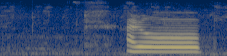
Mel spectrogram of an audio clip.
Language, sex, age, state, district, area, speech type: Assamese, female, 60+, Assam, Nagaon, rural, spontaneous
